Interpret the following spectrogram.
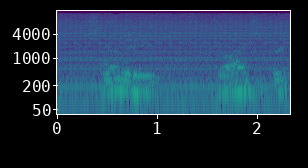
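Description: Steady electrical mains hum on the recording, with faint, indistinct speech over it twice.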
